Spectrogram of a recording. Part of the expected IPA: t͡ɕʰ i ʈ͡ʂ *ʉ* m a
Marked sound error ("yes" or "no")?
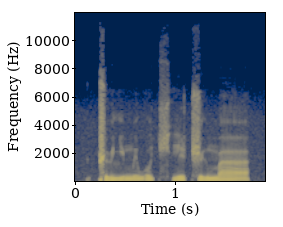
yes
